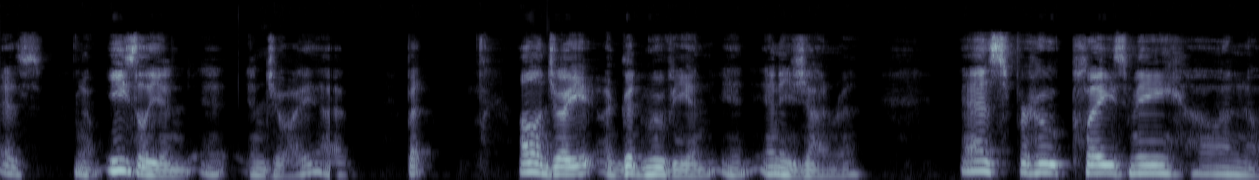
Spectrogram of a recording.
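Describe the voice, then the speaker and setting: A man speaks at a fairly slow pace, his voice somewhat breathy and fairly high in pitch. His intonation is lively. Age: 70s. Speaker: marathon runner. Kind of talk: interview.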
